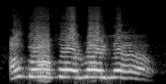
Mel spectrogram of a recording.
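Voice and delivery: high, strained exclamation; excited outburst. Real, not acted. Fan watching the game live, excited outburst. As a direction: cry it out high over the game.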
